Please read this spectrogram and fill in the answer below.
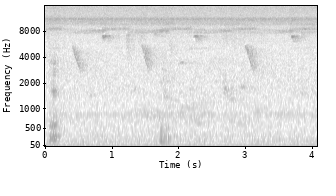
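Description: Near silence with faint birds chirping outside: a few short, high, downward-sliding calls spread through the quiet.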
